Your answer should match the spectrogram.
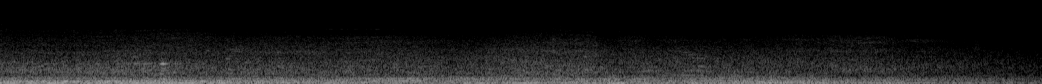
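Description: City street traffic, with a bus engine running close by and road vehicles passing. The steady traffic noise fades out near the end.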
